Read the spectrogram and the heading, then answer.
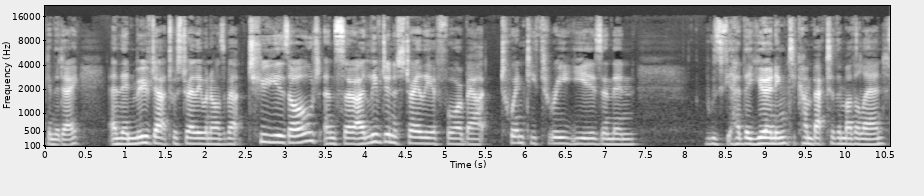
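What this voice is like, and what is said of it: Mixed, not typically Australian accent. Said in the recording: “my accent isn't typically Australian ... it has influences from a whole range of other places. My dad's Scottish ... people thought I was English or South African or any kind of weird combination of English accents”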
